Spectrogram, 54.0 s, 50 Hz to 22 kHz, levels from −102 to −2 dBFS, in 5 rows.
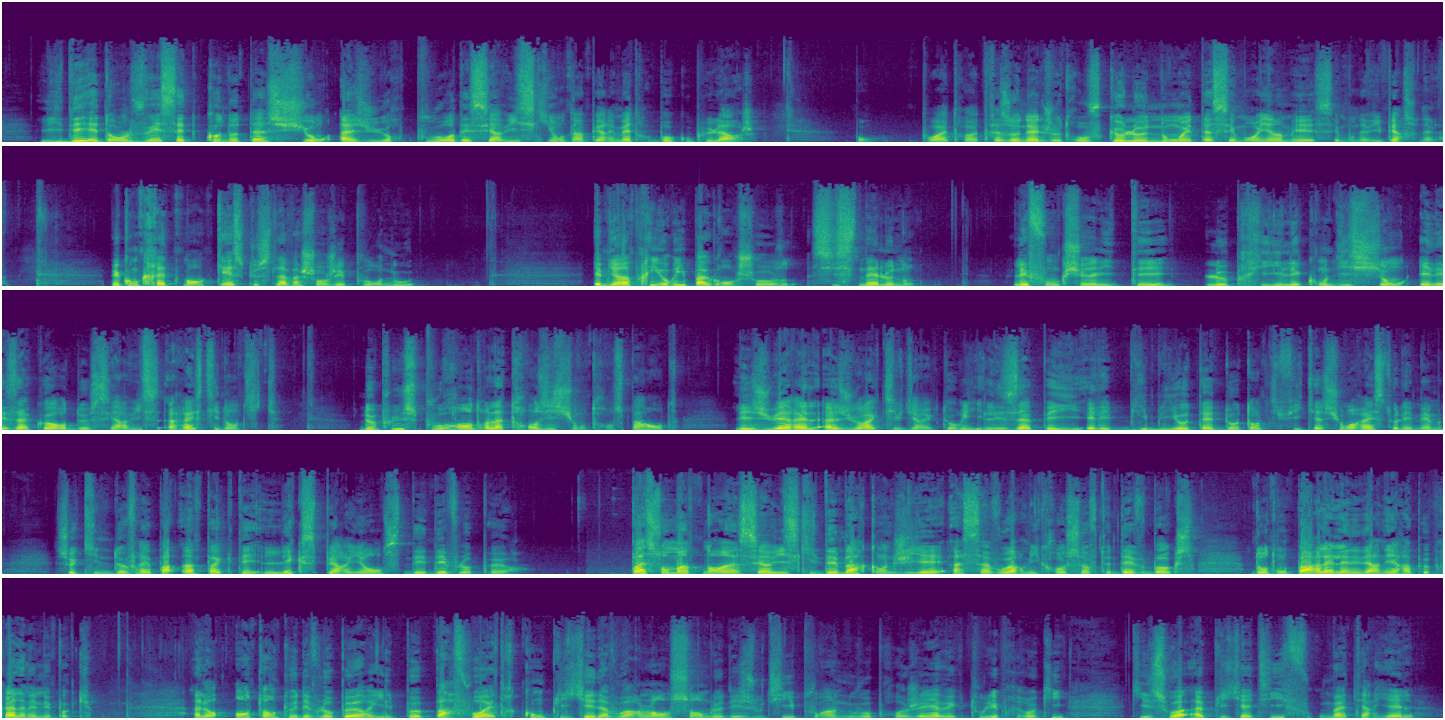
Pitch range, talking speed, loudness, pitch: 135-200 Hz, 165 wpm, -19 LUFS, 165 Hz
